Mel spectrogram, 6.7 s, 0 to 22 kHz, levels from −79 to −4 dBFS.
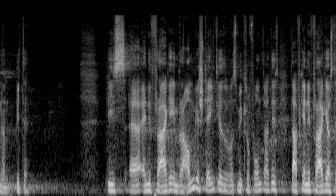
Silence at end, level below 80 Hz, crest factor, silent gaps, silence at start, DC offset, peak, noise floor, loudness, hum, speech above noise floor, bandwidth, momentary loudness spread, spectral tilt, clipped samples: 0 s; -52 dBFS; 20 dB; none; 0 s; under 0.1%; -4 dBFS; -54 dBFS; -24 LUFS; none; 30 dB; 16 kHz; 12 LU; -4.5 dB/octave; under 0.1%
